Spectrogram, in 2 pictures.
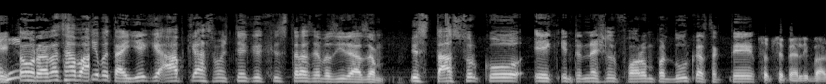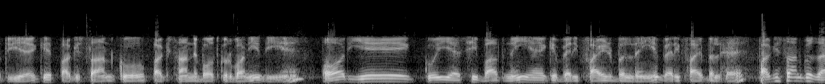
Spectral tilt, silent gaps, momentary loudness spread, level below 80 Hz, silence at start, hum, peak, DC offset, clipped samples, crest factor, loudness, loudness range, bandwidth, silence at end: -4.5 dB/octave; none; 6 LU; -56 dBFS; 0 s; none; -2 dBFS; under 0.1%; under 0.1%; 16 dB; -17 LUFS; 3 LU; 11.5 kHz; 0 s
